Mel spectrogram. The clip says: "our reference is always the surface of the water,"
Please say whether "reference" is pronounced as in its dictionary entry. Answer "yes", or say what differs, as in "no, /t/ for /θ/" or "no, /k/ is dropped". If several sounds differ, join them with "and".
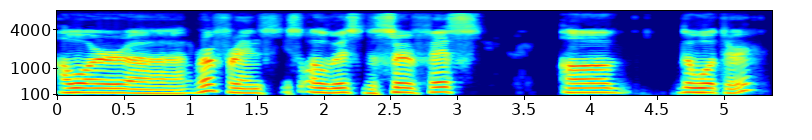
yes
